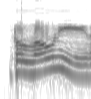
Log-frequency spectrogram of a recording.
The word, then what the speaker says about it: bologna: First off, pronunciation, Bologna or baloney? – Baloney. That's how we say it in Yale.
